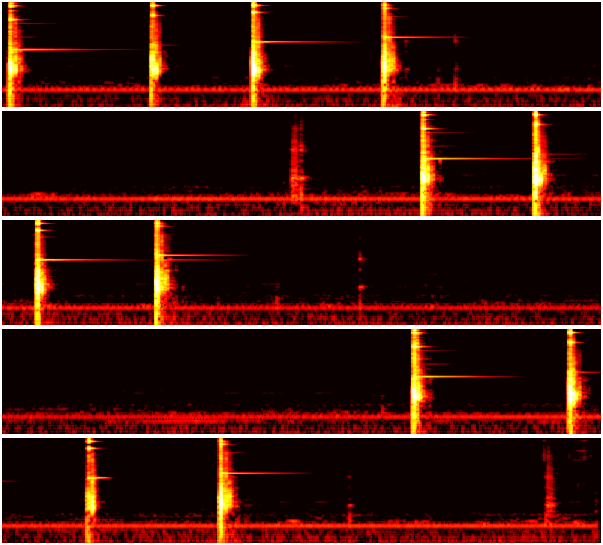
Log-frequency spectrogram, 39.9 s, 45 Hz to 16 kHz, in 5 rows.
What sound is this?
Raw take of unedited hits of a toy plastic piano recorded with a clip on condenser and an overhead B1 at various pan pot positions on the mixer.
piano, instrument, toy, multisample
